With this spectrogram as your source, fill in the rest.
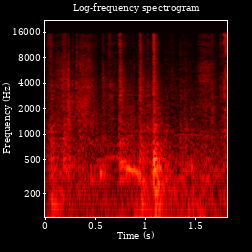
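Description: A Malabari or Madras pigeon in a loft gives a soft, brief coo, faint and close against quiet background noise.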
